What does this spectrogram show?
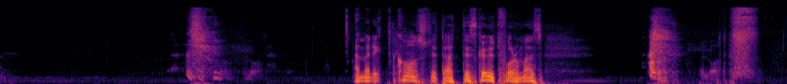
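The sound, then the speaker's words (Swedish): Sharp sneezes: one burst before a man briefly talks, then two more in quick succession right after he stops. “hör det bara lite corona här.”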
